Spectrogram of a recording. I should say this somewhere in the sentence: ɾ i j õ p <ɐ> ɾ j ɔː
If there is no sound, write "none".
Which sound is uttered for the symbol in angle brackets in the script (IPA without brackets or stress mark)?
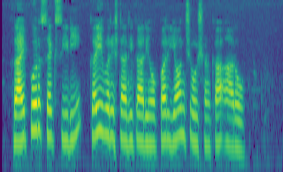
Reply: ɐ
